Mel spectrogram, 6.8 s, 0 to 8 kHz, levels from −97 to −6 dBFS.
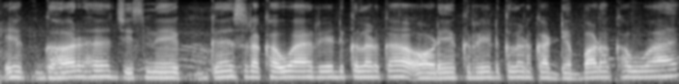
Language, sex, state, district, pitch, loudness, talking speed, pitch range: Hindi, male, Bihar, West Champaran, 160 Hz, -17 LUFS, 175 wpm, 150-165 Hz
